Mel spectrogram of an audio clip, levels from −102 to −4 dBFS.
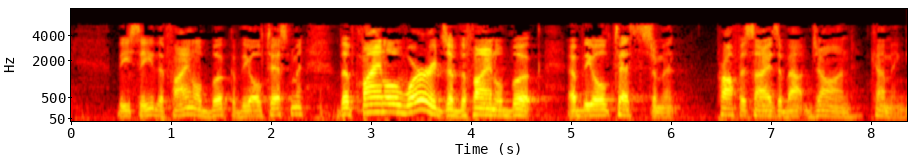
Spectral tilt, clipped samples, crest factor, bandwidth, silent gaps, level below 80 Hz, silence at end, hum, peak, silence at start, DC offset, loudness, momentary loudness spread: -9 dB/octave; under 0.1%; 22 dB; 5.6 kHz; none; -56 dBFS; 0 s; none; -8 dBFS; 0.5 s; under 0.1%; -29 LUFS; 15 LU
